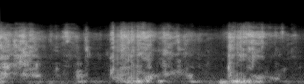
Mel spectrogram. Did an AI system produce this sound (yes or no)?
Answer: yes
